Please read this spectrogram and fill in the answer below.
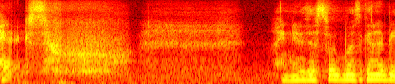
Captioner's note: exhales deeply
